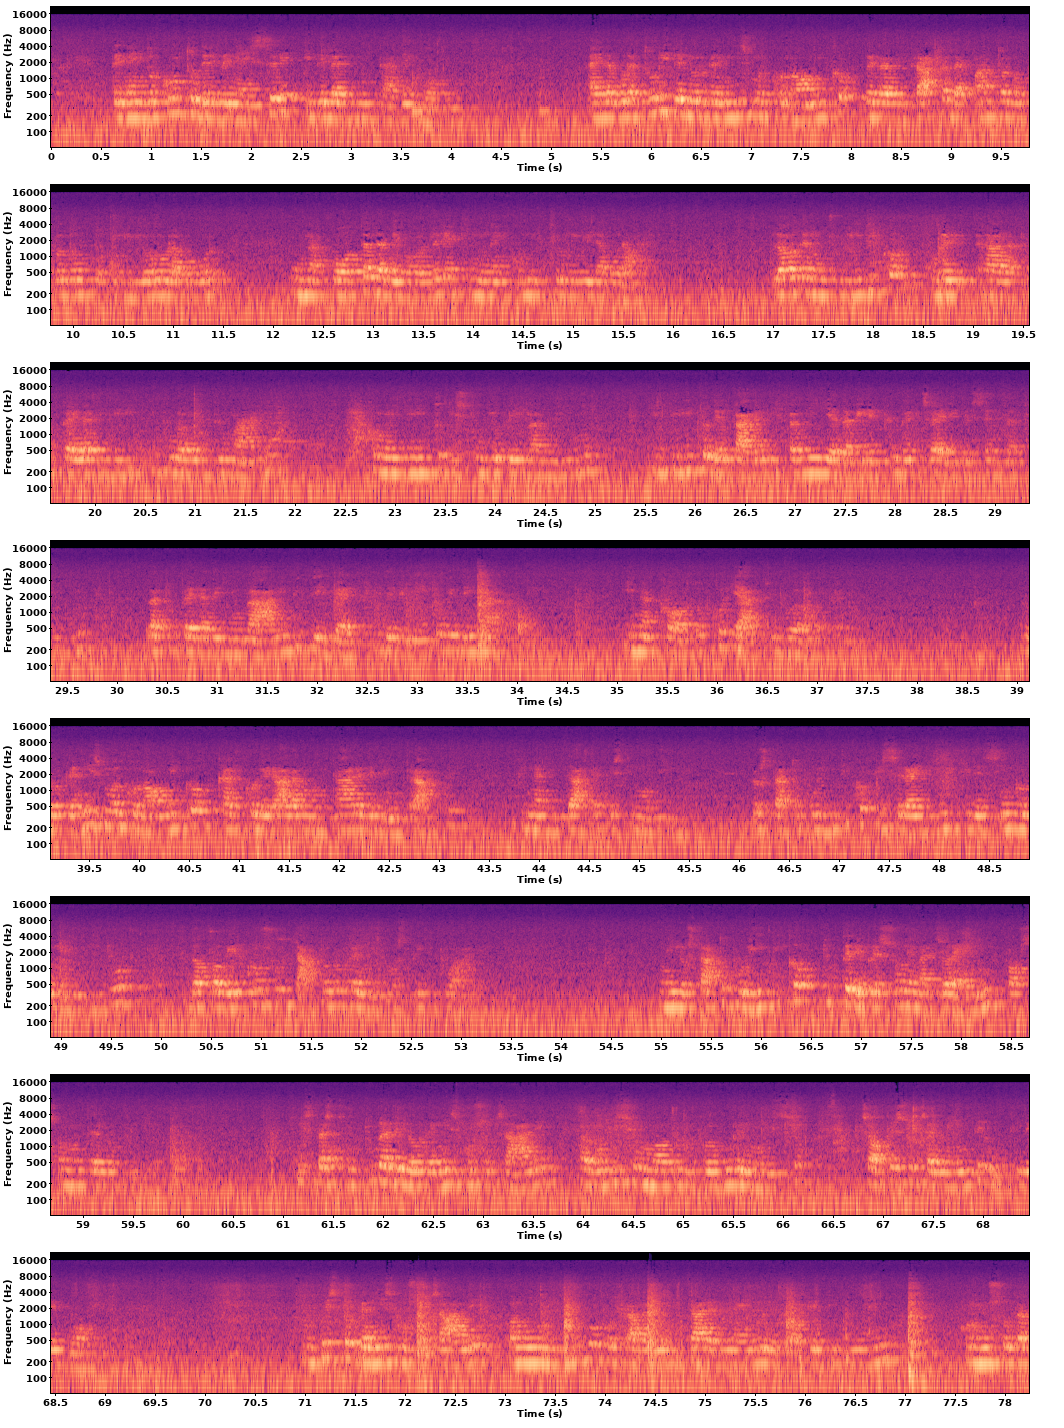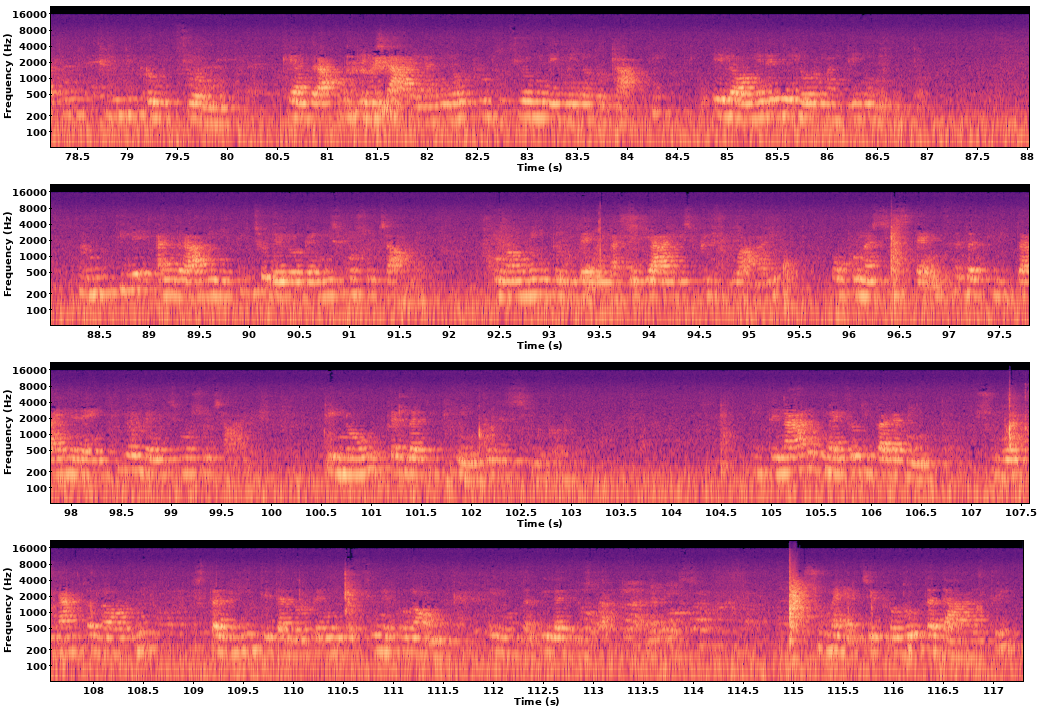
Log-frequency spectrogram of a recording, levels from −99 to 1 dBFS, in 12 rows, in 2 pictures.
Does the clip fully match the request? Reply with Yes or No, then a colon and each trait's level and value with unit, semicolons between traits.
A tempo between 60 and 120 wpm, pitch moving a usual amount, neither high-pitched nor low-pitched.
No: slow, 115 wpm; narrow, 1.9 semitones; medium, 175 Hz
